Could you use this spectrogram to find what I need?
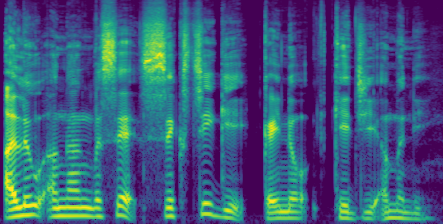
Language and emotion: Manipuri, neutral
